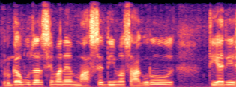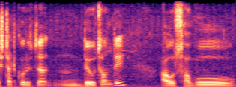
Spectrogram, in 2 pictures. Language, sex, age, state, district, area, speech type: Odia, male, 18-30, Odisha, Malkangiri, urban, spontaneous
